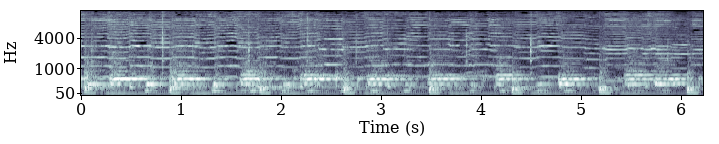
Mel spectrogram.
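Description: East Javanese jaranan gamelan music played loud: a sustained, reedy melody stepping between two main notes over steady drum strokes.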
